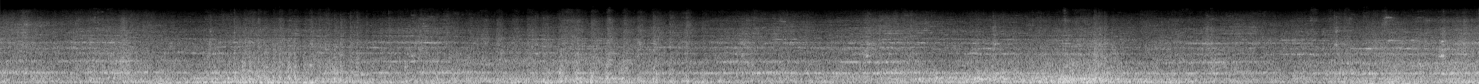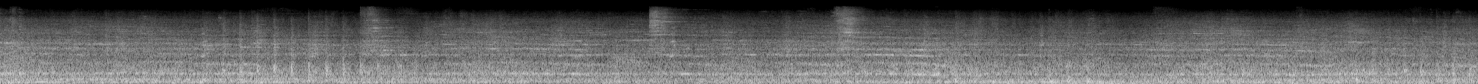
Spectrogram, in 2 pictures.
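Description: Double-stack intermodal container cars rolling past: a steady rumble of steel wheels on rail with clickety-clack and a wavering wheel squeal. A few sharp clicks are heard past the middle.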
